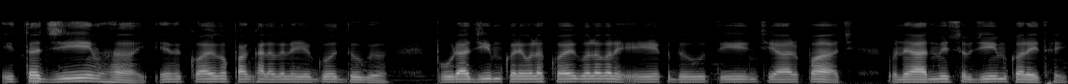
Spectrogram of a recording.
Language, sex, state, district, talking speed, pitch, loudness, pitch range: Bajjika, male, Bihar, Vaishali, 165 wpm, 120 Hz, -32 LUFS, 120-130 Hz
